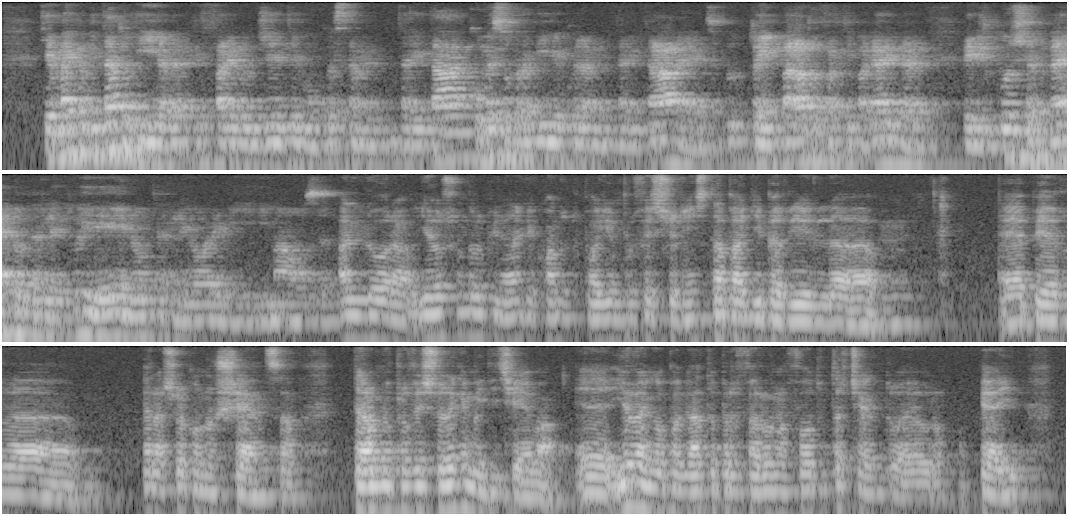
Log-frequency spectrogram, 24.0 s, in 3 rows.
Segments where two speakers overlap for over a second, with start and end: none

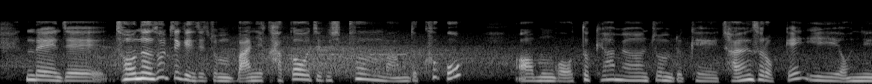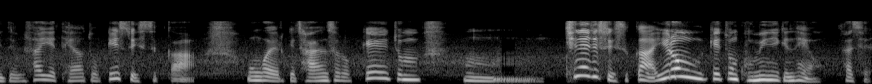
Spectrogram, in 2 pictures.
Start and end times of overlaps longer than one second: none

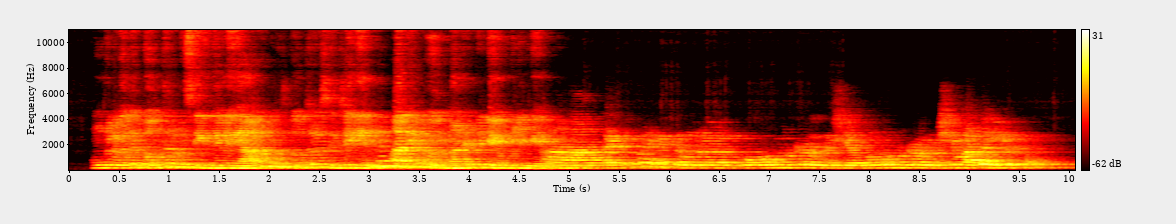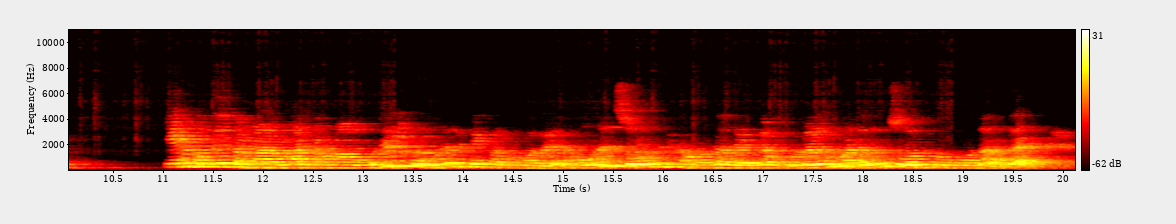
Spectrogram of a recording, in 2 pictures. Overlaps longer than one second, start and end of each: none

